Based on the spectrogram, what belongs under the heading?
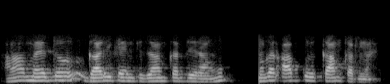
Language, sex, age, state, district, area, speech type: Urdu, male, 18-30, Uttar Pradesh, Balrampur, rural, conversation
